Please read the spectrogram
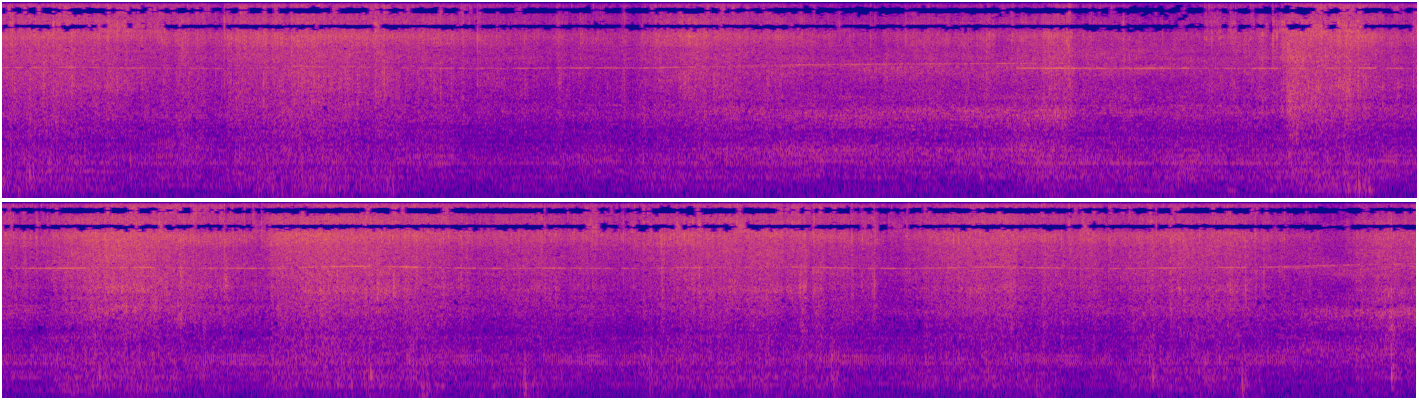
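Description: Bagless upright vacuum cleaner running steadily while sucking up sequin confetti from a shag rug into its clear dust canister. It has a faint steady whine, and the level swells and dips every couple of seconds as it is pushed back and forth, with a few brief clicks.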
